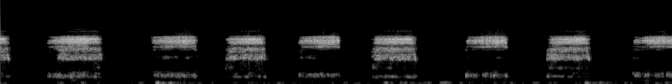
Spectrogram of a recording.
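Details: Owl at the nest at night, early morning of April 4, 2012, as adults bring in and carry off rabbits; loud harsh hissing screeches about half a second long, repeated roughly once per second, with faint thumps between.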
